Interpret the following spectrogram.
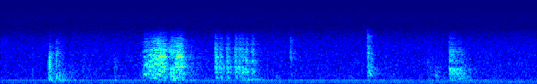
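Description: Handling sounds at a radio set: a sharp click, a couple of short scuffs, then a few more light clicks, over a steady low hum.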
